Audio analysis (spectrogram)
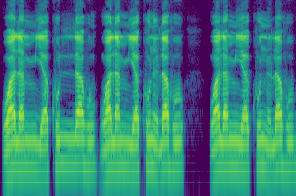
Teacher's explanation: ውስጥ ቀጥታ እንከታታለን። ወለም የኩለ የኩለ የኩለ። ኢድጋም ቢገይሪ ጉና ይባላል። ላሟ ላይ ጉና ሳናረግ ቀጥታ አጥብቀናት ብቻ የምናልፋት ነው።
